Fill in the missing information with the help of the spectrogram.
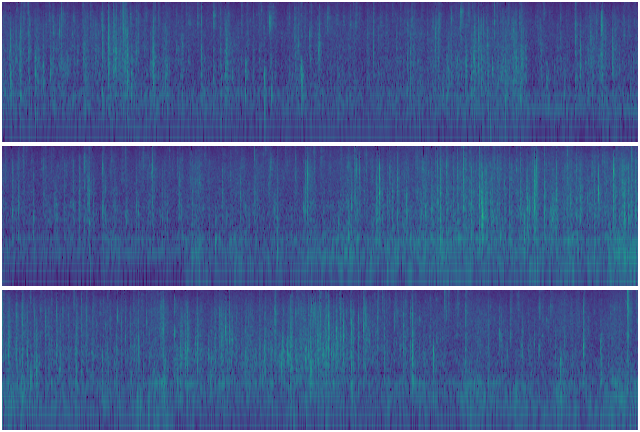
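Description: Rain pattering and dripping, a dense scatter of small ticks, under a low hum that comes and goes as hummingbirds hover at the feeder.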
